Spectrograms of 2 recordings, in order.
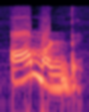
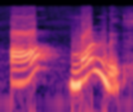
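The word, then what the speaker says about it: almond: बादाम को हम इंग्लिश में बोलेंगे आमंड। आमंड, क्योंकि इसमें यल साइलेंट होता है।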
